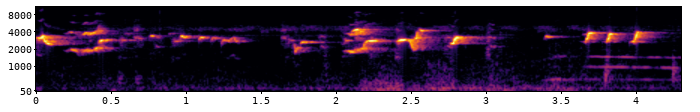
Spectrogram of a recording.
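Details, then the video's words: Bulbul, local name kutilang emas, singing: warbled slurred phrases, a burst of loud chirps, then short clear whistled notes near the end, with a faint steady tone in the background. "KUTILANG EMAS GACOR COR COR"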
